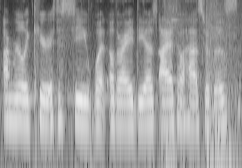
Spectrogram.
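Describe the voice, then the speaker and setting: A woman's voice: lowish voice, flat delivery, normal speed, a little hiss or hum. A young woman streaming a game with casual, giggly reaction commentary, full of slang and joking paraphrases. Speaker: gaming streamer.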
